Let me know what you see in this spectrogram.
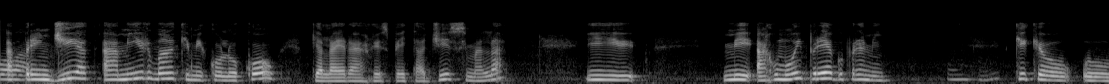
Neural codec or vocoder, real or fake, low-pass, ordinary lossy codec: none; real; 7.2 kHz; Opus, 24 kbps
